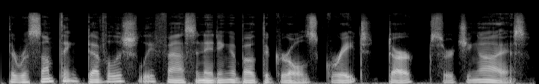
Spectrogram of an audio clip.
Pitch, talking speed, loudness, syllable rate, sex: 100 Hz, 135 wpm, -18 LUFS, 4.7 syllables/s, male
